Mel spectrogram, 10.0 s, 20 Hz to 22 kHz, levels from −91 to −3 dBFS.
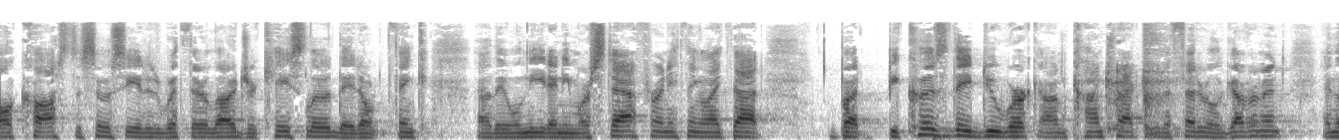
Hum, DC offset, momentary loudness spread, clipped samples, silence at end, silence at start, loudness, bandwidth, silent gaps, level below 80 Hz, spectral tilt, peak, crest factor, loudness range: none; under 0.1%; 8 LU; under 0.1%; 0 s; 0 s; -27 LUFS; 11.5 kHz; none; -60 dBFS; -5 dB/octave; -6 dBFS; 20 dB; 2 LU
